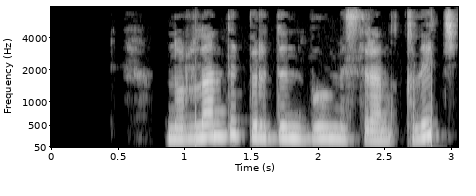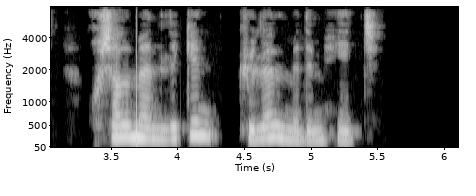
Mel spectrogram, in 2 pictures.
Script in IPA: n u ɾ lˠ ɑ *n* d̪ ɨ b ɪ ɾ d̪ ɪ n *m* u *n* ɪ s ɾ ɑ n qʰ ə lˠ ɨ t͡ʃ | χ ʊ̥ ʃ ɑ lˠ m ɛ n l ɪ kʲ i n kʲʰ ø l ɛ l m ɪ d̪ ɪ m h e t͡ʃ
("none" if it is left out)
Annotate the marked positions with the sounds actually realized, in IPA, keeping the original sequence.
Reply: n, b, m

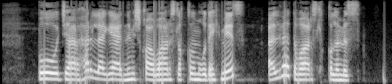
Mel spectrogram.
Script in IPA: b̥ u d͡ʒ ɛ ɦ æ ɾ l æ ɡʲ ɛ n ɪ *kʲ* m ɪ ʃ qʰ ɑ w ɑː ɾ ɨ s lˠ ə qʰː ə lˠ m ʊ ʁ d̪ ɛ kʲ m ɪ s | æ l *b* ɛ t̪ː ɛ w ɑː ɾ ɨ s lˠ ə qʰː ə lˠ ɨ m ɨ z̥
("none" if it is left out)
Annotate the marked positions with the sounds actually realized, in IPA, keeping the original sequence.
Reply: none, v

